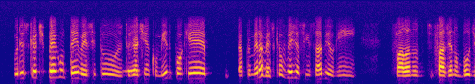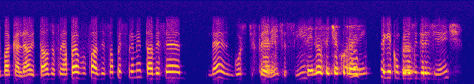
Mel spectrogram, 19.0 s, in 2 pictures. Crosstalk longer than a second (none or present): none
